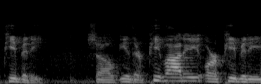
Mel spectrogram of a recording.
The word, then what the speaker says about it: Peabody: Now, from when I lived in Massachusetts, I'm told that's pronounced Peabody.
